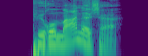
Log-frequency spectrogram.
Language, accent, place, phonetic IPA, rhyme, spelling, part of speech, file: German, Germany, Berlin, [pyʁoˈmaːnɪʃɐ], -aːnɪʃɐ, pyromanischer, adjective, De-pyromanischer.ogg
- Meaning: inflection of pyromanisch: 1. strong/mixed nominative masculine singular 2. strong genitive/dative feminine singular 3. strong genitive plural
